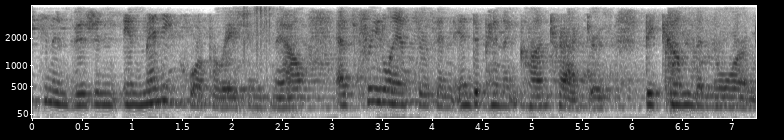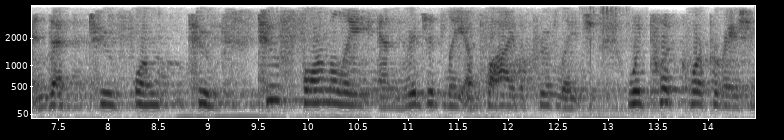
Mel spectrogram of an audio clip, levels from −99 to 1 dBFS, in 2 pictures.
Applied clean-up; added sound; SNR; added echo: none; Coin (dropping); 17 dB; reverberation time 2.3 s.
